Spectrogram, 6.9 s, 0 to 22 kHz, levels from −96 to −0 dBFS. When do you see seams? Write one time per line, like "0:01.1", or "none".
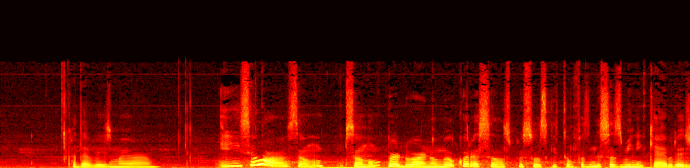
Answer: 0:02.1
